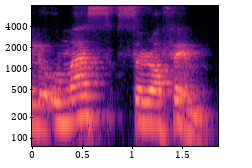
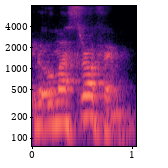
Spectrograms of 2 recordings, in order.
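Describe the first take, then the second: First: The words are said carefully, kept apart. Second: The words are said quickly, run together. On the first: The speaker calls it right. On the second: The speaker calls it wrong.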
